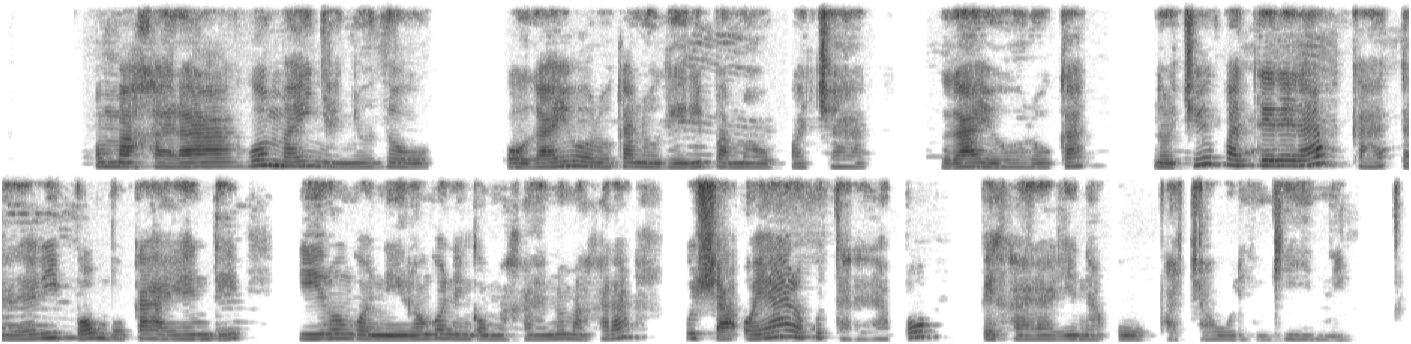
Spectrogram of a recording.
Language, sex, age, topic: Oshiwambo, female, 25-35, agriculture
